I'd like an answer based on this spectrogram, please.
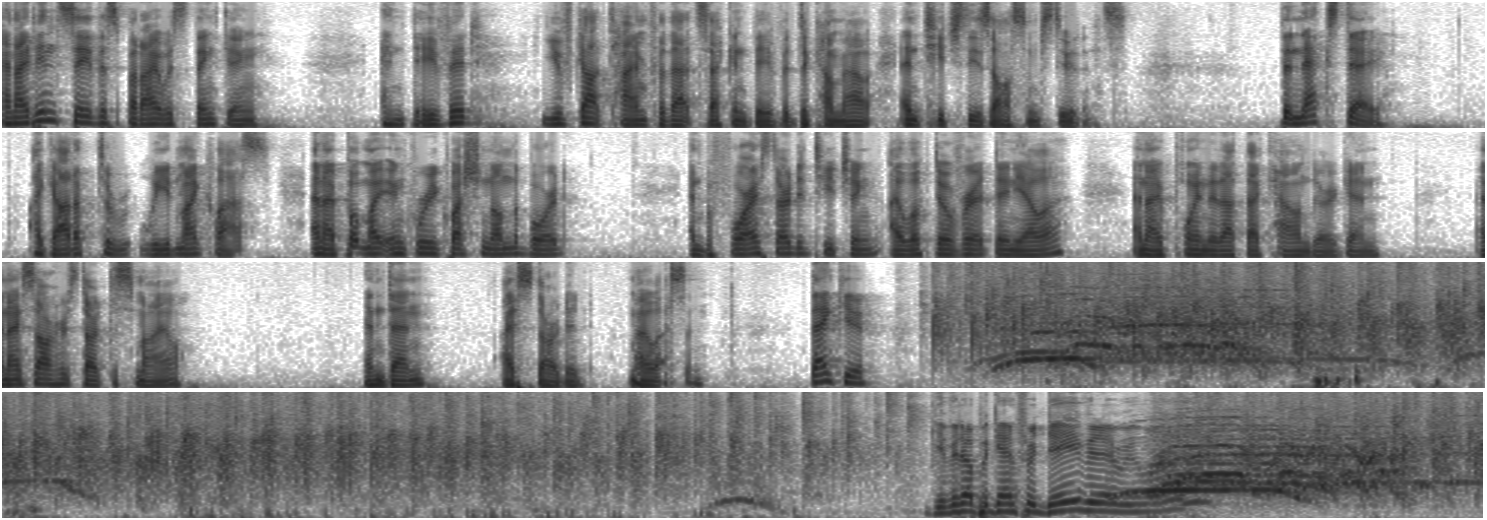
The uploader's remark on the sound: A Live Show. Recorded in front of a live audience.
